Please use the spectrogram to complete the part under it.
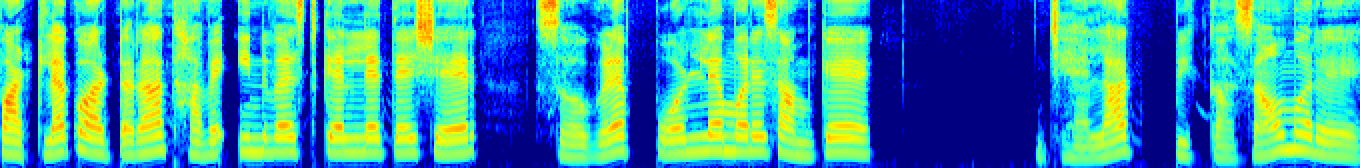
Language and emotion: Goan Konkani, sad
